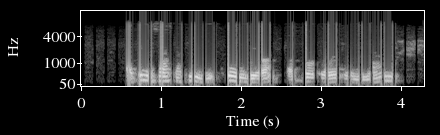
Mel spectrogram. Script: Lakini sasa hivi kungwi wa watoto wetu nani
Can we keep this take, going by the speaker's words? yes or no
no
